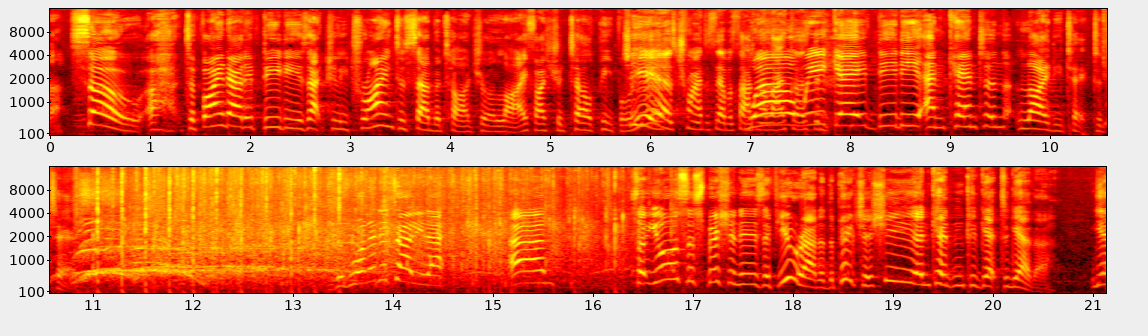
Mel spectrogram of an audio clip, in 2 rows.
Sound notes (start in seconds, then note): 10.8 cheering; 10.8 applause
